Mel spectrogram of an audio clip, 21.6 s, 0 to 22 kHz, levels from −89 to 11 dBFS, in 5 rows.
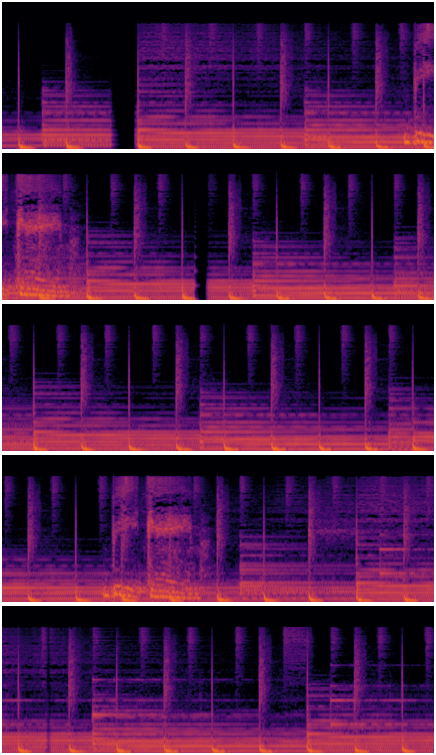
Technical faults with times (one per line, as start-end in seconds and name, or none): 1.09-1.37 call audio freeze
6.26-6.40 burst of packet loss
11.84-17.53 jitter buffer speed-up
17.73-17.79 short stall from a late packet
